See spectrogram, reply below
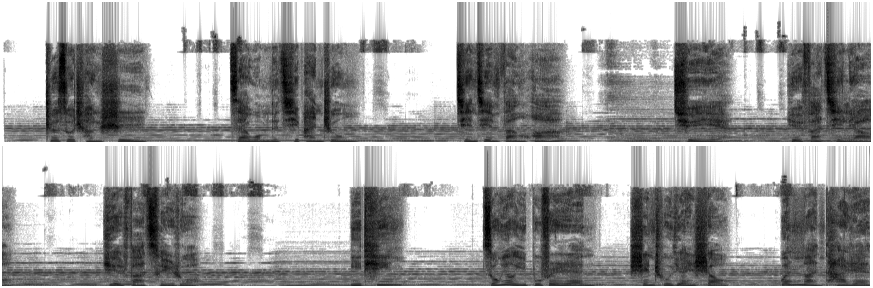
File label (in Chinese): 女 旁白; 兴义社会义工联合会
